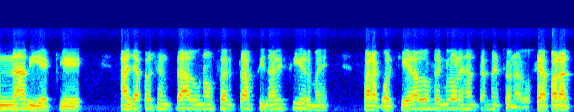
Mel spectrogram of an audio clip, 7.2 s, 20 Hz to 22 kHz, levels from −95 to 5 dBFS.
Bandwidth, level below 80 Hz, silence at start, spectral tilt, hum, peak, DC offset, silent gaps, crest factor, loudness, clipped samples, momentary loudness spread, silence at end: 8 kHz; -58 dBFS; 0 s; -6.5 dB/octave; none; -4 dBFS; under 0.1%; none; 22 dB; -25 LUFS; under 0.1%; 11 LU; 0.05 s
